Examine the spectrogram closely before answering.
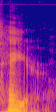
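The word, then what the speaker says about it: Haigha: does them when he's happy his name is Haya his name is Hayer he pronounced his host to rhyme with mayor I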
